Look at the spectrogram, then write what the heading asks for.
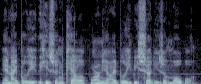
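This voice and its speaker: A man's voice: deep voice, fairly even intonation, brisk, slightly rough. An American man chatting casually and in a friendly way as an amateur radio operator, recorded on a phone. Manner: friendly, chuckling, says "man" often. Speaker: amateur radio operator filming for his channel. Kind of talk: casual ham radio conversation. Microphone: handheld phone.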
